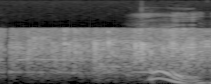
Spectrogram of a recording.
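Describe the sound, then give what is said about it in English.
A short burst of steady, crackling studio audience applause, with a voice calling out briefly over it near the end. “Applause from the studio audience.”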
